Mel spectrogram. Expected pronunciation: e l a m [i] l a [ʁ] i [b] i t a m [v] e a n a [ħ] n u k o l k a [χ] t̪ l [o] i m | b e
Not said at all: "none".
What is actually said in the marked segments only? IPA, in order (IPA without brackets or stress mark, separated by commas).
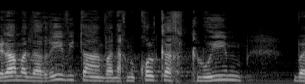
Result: a, ʁ, v, v, χ, χ, u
